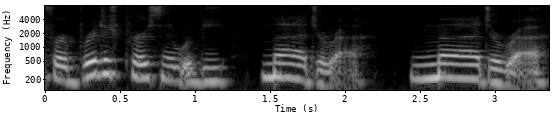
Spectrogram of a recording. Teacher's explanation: they would just say this R because it is at the beginning of a syllable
